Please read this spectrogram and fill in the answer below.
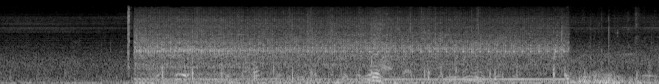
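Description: A car engine idling, starting suddenly about a second in, with people talking faintly in the background.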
